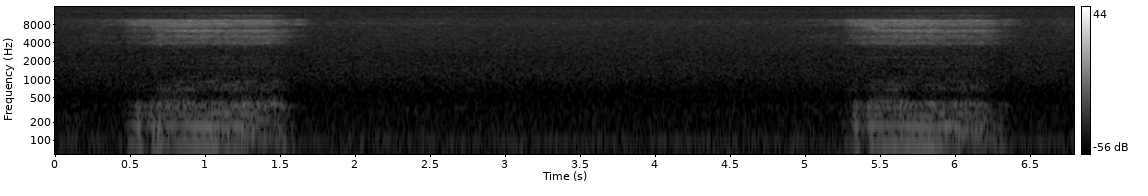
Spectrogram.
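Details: Ordinary snoring: two deep, rumbling snores about five seconds apart against steady room hum.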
